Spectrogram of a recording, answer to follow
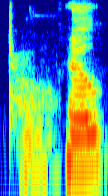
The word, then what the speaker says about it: Torah: H on the end is silent, right?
